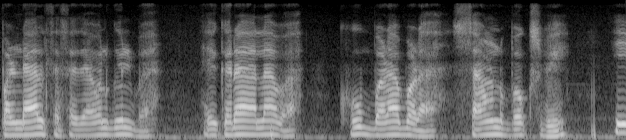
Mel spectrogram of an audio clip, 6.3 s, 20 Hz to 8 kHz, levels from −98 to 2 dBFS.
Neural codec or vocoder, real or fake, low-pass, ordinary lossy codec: none; real; 7.2 kHz; none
